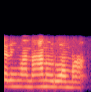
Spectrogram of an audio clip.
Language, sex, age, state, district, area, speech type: Tamil, female, 45-60, Tamil Nadu, Perambalur, rural, conversation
